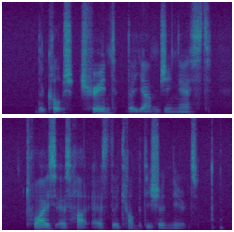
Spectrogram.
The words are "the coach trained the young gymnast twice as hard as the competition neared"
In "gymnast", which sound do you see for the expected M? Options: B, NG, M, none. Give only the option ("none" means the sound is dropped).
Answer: none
